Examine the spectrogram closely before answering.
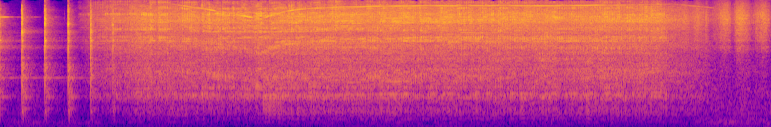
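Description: An angle grinder whines loudly against metal.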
